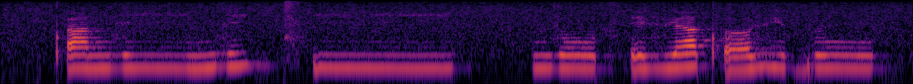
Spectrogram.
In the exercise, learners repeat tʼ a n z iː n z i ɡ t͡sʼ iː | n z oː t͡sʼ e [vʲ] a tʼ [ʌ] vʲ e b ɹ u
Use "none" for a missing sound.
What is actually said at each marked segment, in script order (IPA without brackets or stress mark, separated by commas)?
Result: vʲ, ʌ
